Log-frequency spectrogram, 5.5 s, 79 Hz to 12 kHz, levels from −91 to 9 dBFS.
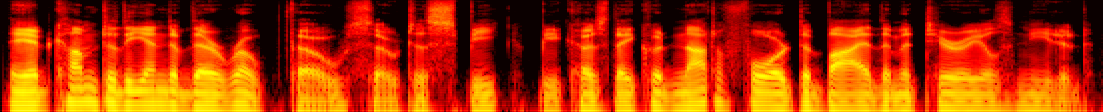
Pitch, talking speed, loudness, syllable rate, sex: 90 Hz, 250 wpm, -22 LUFS, 5.7 syllables/s, male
